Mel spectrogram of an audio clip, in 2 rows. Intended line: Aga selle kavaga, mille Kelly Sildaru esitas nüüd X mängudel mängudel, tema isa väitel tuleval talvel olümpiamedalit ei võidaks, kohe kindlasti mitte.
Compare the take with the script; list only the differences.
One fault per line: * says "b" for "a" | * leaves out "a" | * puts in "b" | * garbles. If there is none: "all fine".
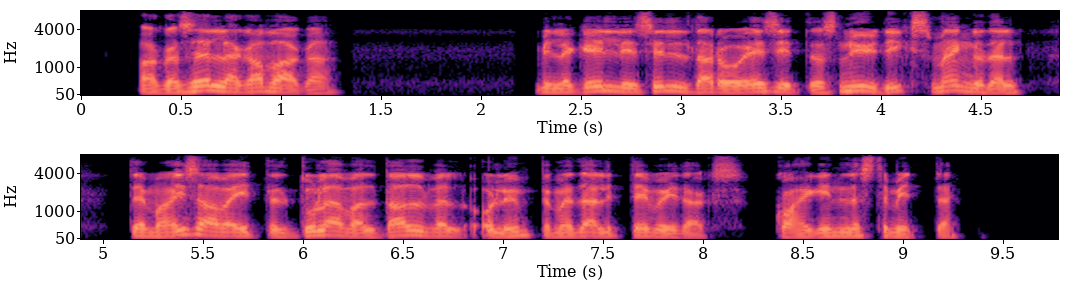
* leaves out "mängudel"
